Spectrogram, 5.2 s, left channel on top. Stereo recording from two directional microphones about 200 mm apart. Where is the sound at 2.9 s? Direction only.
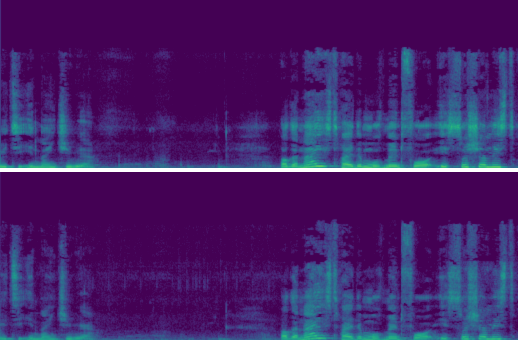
10° left (ahead or behind).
